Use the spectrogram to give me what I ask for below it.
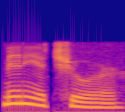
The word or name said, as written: miniature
